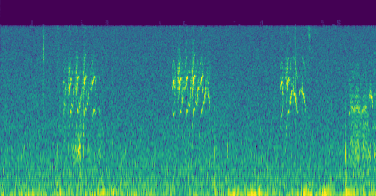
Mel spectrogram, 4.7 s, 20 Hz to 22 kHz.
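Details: Barn owlets, two newly born and alone in a nest box beside a chimney in Ságvár, Hungary, on April 23, 2024: faint raspy hissing bursts at irregular intervals against a noisy hum, with a few soft knocks.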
